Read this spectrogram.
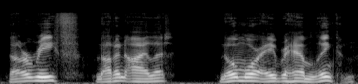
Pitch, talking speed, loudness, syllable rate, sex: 140 Hz, 165 wpm, -16 LUFS, 4.9 syllables/s, male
